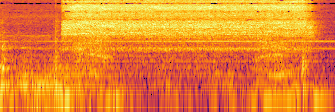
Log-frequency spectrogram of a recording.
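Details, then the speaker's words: Used Haas CNC mill inspection, ATC forward in MDI: clean four-second high whir starting and stopping crisply with light clunk at each end; tool changer switches and solenoids working. "it goes through that that means all your switches all of your solenoids everything is pretty much working"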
